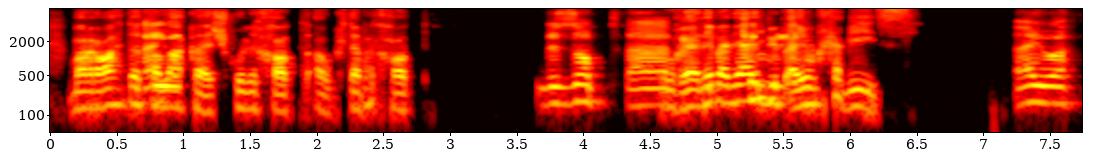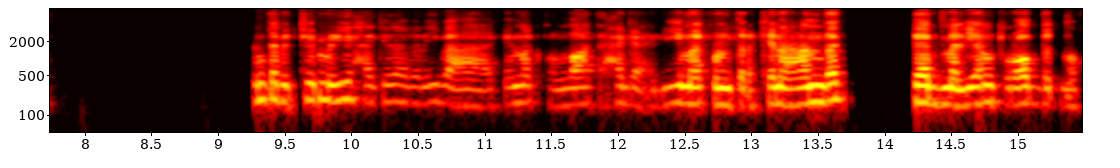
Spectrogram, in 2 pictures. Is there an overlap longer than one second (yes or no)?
yes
